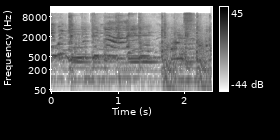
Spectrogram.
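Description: Live band music: a woman singing into a microphone over held instrumental notes and a steady drum beat.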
